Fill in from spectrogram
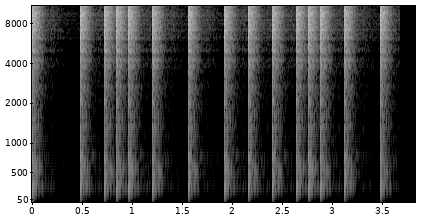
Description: IBI Beat - Hats.wav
